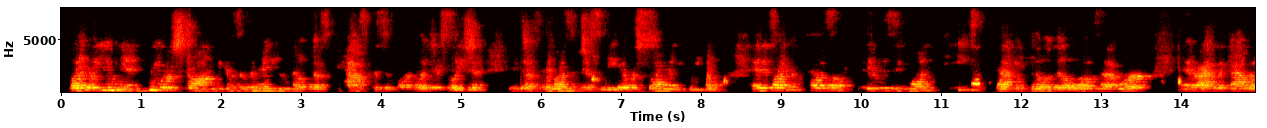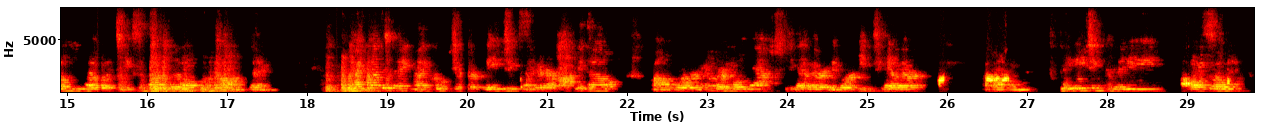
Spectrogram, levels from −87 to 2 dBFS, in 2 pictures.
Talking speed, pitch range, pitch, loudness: 165 wpm, 180-275 Hz, 200 Hz, -29 LUFS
